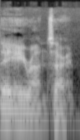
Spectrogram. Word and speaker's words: Aaron: It's pronounced Aaron.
